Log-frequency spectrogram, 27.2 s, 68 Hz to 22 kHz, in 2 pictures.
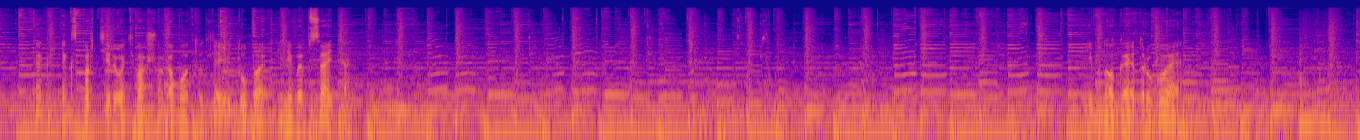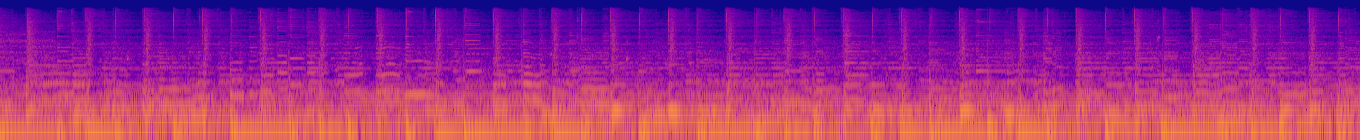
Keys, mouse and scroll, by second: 6.7 click, 7.1 ctrl+scroll up 1, 7.2 ctrl+middle click, 7.3 click, 7.8 click, 8.3 right click, 8.4 click, 8.6 click, 9.0 click, 14.3 click, 14.9 click, 20.8 click.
